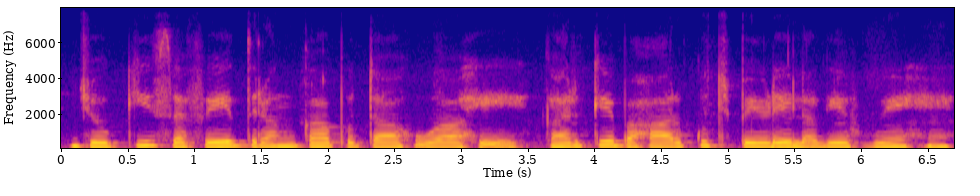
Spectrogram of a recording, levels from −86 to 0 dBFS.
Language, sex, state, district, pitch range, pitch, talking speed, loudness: Hindi, female, Madhya Pradesh, Bhopal, 195-215 Hz, 205 Hz, 145 wpm, -15 LUFS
